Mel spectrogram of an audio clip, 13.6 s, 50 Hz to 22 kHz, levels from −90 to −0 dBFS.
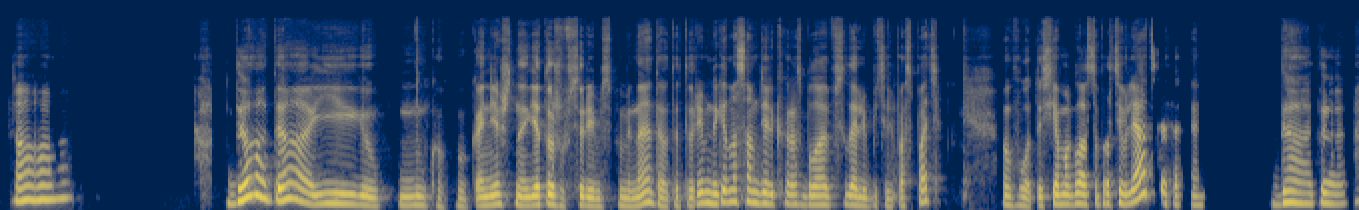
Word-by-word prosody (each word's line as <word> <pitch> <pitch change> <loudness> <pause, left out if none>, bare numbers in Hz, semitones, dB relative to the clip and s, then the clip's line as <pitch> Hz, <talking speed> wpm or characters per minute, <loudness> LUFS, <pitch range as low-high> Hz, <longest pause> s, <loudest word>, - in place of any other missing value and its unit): Ага. 260 +3 +2 1.6
Да-да, 250 - +5
и, 185 -1 +1 0.3
ну, 160 0 -2
как 145 -3 -14
бы, 145 -3 -10
конечно, 170 +5 0
я 160 +1 +4
тоже 165 -2 +2
всё 155 +4 -2
время 145 -2 0
вспоминаю, 155 +8 -2
да, 160 - -2
вот 140 - -9
это 150 - -6
время, 195 +6 +1
но 185 - +3
я 220 - +2
на 220 +1 0
самом 215 -3 0
деле 190 -2 +1
как 185 +2 -12
раз 175 -1 -2
была 170 0 +1
всегда 170 +1 -2
любитель 150 -2 -6
поспать. 215 +12 -5 0.6
Вот, 160 -4 -4
то - - -11
есть 155 0 -5
я 180 - +5
могла 180 +1 +2
сопротивляться, 200 - 0
я - - -3
такая 170 -2 -8 0.7
Да-да. 190 -1 -1
180 Hz, 160 wpm, -19 LUFS, 160-205 Hz, 1.6 s, Да-да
